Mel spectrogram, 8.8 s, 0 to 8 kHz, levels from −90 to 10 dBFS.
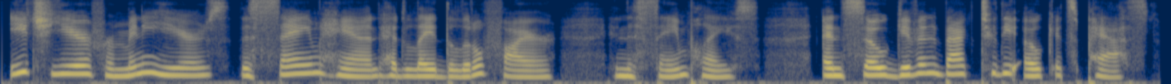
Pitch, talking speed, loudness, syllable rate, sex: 220 Hz, 180 wpm, -18 LUFS, 4.0 syllables/s, female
